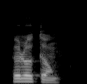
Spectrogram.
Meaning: 1. small ball (of thread etc.) 2. platoon 3. pack, bunch (of cyclists etc.)
- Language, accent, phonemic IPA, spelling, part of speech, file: French, France, /pə.lɔ.tɔ̃/, peloton, noun, LL-Q150 (fra)-peloton.wav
